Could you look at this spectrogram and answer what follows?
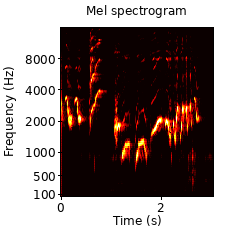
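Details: Contest white-rumped shama in continuous 'gacor' song: bright whistled notes, then a run of rising and falling slurred whistles ending in a rapid, jerky trill. A faint low steady hum runs underneath.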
